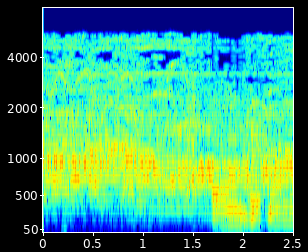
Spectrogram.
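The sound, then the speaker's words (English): A crowd cheers and whoops steadily for a couple of seconds, a dense, loud wash of many voices with a few individual shouts rising out near the end. “Yeah, let me shut the crowd up here.”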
